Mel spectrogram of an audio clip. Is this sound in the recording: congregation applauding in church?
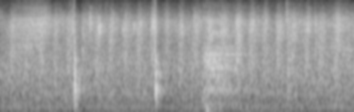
no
